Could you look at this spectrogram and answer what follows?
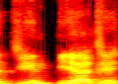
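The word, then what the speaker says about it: Jean Piaget: बट सही pronunciation इनके नाम का जीन पियाजे ही है।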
